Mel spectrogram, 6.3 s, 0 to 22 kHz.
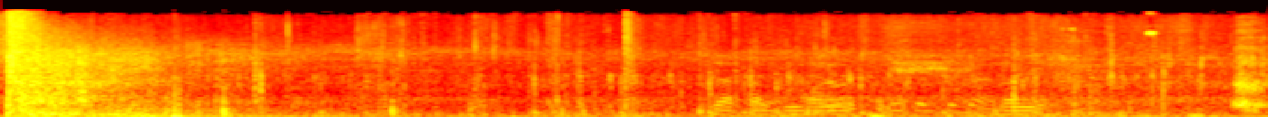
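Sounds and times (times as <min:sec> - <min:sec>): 
82mm mortar rounds fired by an army mortar crew: 0:00.0 - 0:01.1
men talking outdoors: 0:01.7 - 0:06.3.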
